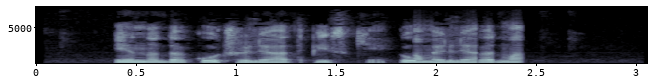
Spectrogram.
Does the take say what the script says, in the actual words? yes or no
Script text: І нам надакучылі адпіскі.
no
